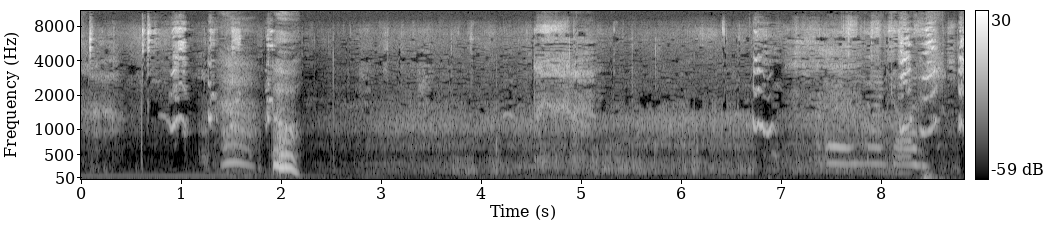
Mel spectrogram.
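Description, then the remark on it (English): A giant Pacific salamander gives several short, squeaky barks, like a small puppy yelping, in an uneven run. The calls are fairly loud over a steady background hiss. “Was that a video of a supposed bark from a salamander? From a giant Pacific.”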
